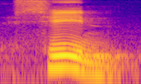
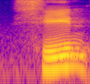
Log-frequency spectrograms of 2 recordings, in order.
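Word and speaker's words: ܫܝܢ: റീഷിന്റെ കുത്ത് മുകളിലാണെന്നും മാത്രം അടുത്ത അക്ഷരത്തിന്റെ പേരാണ് ഷീൻ ഇതിൻറെ ഉച്ചാരണം ഷ എന്നാണ് ഇതിൻറെ ന്യൂമറിക്കൽ വാല്യൂ 300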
